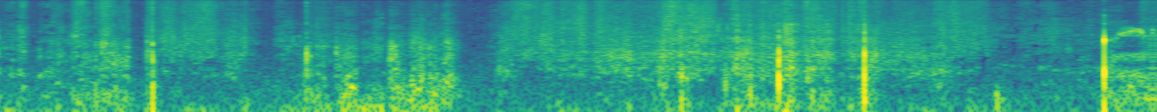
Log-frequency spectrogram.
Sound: scratching and shuffling

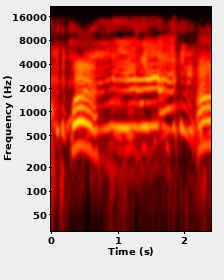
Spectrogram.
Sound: cries

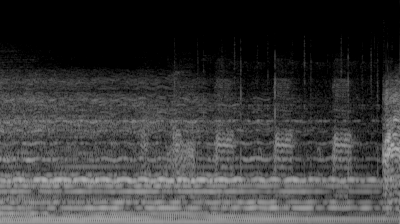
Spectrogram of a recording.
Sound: duck quacking

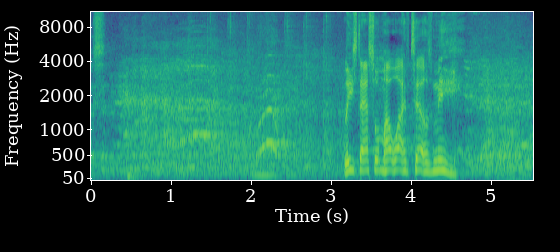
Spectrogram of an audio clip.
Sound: laughter

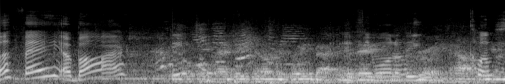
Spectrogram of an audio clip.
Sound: man talking over loud speaker

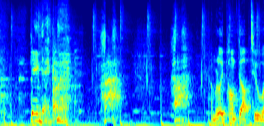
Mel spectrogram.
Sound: grunts

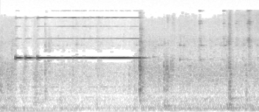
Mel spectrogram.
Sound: beeping

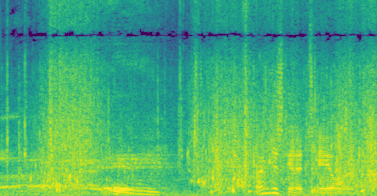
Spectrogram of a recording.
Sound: fish splashing

